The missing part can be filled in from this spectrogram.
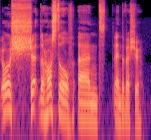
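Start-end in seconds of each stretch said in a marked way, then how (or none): none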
